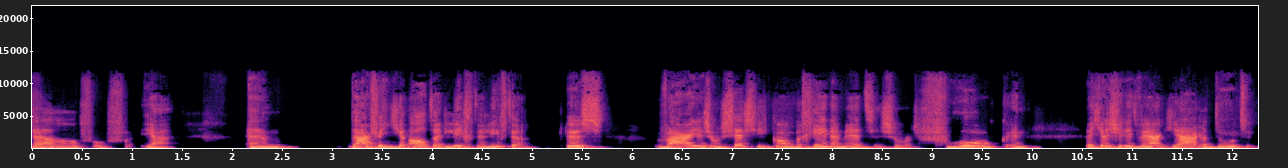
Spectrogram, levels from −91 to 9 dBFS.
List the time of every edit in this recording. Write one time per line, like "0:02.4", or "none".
0:05.1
